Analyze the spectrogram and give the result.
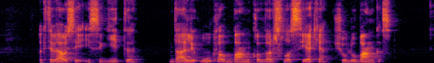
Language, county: Lithuanian, Kaunas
